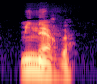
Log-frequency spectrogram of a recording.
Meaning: Minerva (god)
- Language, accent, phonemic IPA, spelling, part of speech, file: French, France, /mi.nɛʁv/, Minerve, proper noun, LL-Q150 (fra)-Minerve.wav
